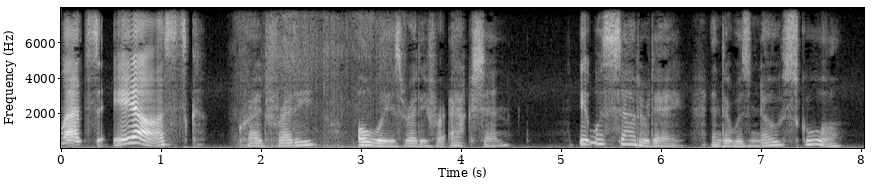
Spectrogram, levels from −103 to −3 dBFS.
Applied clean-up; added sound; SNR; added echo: none; Tearing; 19 dB; none.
